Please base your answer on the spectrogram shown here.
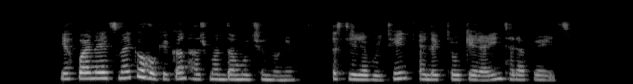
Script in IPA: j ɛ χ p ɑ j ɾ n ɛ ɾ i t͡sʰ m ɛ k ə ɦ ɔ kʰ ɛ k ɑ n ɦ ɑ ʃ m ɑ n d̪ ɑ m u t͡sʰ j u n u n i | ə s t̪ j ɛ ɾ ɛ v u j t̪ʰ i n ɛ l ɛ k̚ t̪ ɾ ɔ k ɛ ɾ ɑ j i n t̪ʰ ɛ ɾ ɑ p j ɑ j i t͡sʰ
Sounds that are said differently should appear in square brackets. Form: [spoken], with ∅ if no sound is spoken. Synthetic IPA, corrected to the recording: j ɛ χ p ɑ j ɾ n ɛ ɾ i t͡sʰ m ɛ k ə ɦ ɔ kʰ ɛ k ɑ n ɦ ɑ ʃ m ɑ n d̪ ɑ m u t͡sʰ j u n u n i | ə s t̪ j ɛ ɾ ɛ v u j t̪ʰ i n ɛ l ɛ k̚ t̪ ɾ ɔ k ɛ ɾ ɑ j i n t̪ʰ ɛ ɾ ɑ p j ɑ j i t͡sʰ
